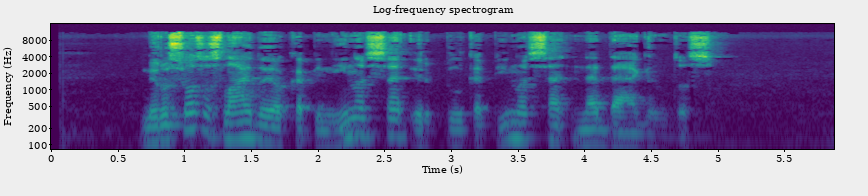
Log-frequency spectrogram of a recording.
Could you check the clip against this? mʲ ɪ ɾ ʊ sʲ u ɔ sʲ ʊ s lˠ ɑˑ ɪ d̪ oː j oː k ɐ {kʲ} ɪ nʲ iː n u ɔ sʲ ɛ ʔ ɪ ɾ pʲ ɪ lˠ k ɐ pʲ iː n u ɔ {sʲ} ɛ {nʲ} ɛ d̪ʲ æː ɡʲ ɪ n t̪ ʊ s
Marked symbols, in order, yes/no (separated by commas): no, yes, yes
